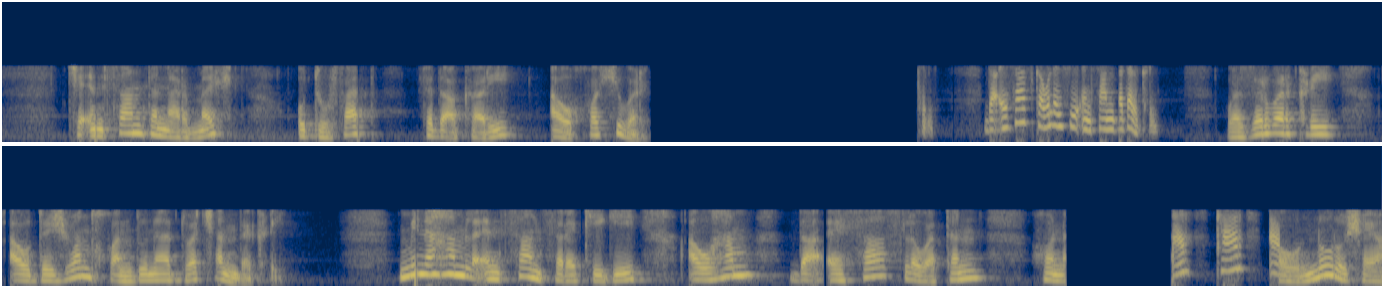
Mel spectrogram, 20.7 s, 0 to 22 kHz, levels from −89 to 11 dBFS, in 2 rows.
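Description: Throughout the clip the speech travels over a Bluetooth CVSD headset codec, a one-bit delta modulator whose adaptive step often lags the waveform. Everything above 4 kHz is gone, giving a narrow telephone band. Loud, bright passages overshoot the step and distort, sibilants turn scratchy, and a fine granular hiss sits under the speech. The damage is plainly audible.

Unconcealed Bluetooth headset packet loss strikes first at 0.69 to 0.72 s, just before "ته نرمښت", and again at 2.66 to 2.68 s, just before "فداکاري او خوښي". Each time, around 11 ms of voice packets between headset and phone never arrived, and silence or an idle pattern filled the gap. The result is a tiny hard-edged hole, with the speech returning briefly softer as the CVSD step rebuilds.

At 4.85 s the output goes dead for 2 s, until 6.87 s. This playback stall is likely caused by the player running dry of data or its thread being blocked. 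The speech halts abruptly mid-flow, leaving a clear, unnatural gap before it resumes.

Immediately after "فداکاري او خوښي", from 6.87 to 8.87 s, the player works off its backlog through catch-up at higher speed, resampling to 2x. Speech rushes by at double tempo with pitch raised by roughly ten semitones, giving a chipmunk quality.

Further packet losses follow, each pointing to a handful of missing packets: a 12 ms hole at 7.13 s inside the sped-up stretch, 13.44 to 13.48 s, 14.69 to 14.71 s, and the longest at 16.50 to 16.56 s, lasting 30 ms.

A second stall, again likely from data starvation, silences the output from 18.32 to 19.13 s, about 0.8 s. It is followed by another 2x catch-up from 19.13 to 19.93 s, shorter than the first, with the same hurried, high-pitched delivery.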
